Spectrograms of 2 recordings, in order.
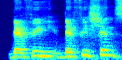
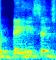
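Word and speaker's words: dehiscence: सर, डिफरेंस of anther का मतलब डेफिशिएंस, डेफिशिएंस कहते हैं उसको डेहिसेंस पढ़ते।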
